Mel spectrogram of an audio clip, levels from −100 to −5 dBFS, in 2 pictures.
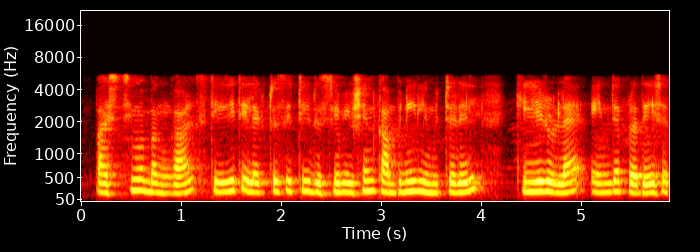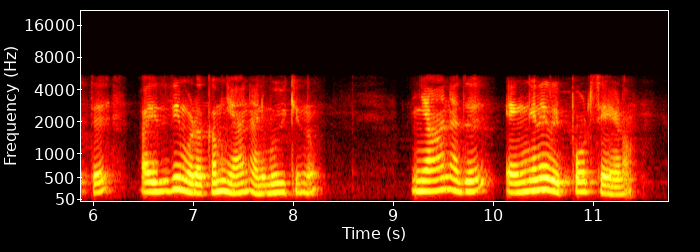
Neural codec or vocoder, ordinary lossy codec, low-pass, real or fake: none; none; 5.4 kHz; real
